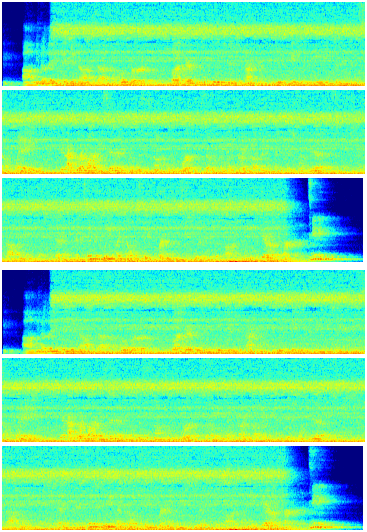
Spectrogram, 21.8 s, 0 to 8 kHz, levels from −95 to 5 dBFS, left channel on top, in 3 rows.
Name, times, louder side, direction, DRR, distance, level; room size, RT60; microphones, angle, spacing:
voice 1, 0.4-2.8 3.3-7.9 8.5-13.9 14.6-19.9 20.1-20.6, left 1 dB, 65° left, -3 dB, 0.8 m, -27 dB
sound 1, 0.9-20.2, equal, 10° right, 0.7 m, -22 dB
voice 2, 8.3-8.9 11.7-12.6 14.3-15.2 19.6-20.1 20.5-20.9, equal, 15° left, -6 dB, 0.8 m, -31 dB
4.8 x 3.0 x 2.4 m, 1.4 s
head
